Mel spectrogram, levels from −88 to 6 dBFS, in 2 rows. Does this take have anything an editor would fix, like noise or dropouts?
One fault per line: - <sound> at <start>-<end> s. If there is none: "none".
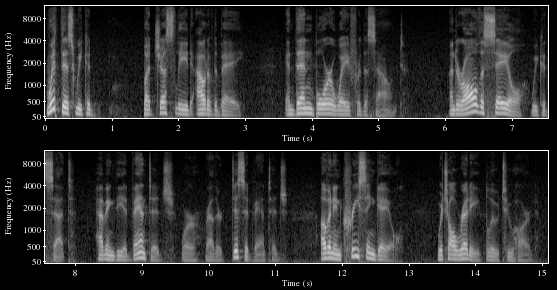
none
